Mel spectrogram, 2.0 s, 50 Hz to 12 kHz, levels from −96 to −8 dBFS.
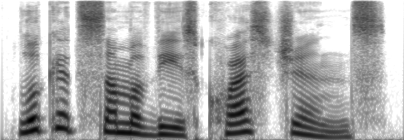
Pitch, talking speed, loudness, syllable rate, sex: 210 Hz, 180 wpm, -18 LUFS, 4.4 syllables/s, female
